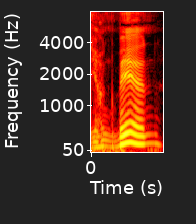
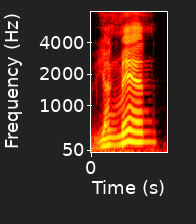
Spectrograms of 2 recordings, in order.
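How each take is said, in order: First: Raised, higher call. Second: High-pitched, insistent call. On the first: Tree calls the napping young man, calling out. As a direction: call out to wake someone. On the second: Tree calls as he falls asleep, high call. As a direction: call higher to rouse a sleeper. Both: Retold or imitated.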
